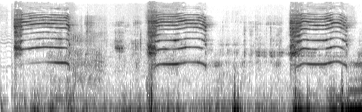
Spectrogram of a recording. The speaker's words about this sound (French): Est-ce que c'est un koala qui crie pour attirer les femelles?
